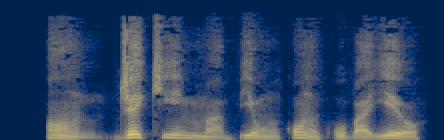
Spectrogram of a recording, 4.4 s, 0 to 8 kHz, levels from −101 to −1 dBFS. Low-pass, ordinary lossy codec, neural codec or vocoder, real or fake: 7.2 kHz; MP3, 32 kbps; codec, 16 kHz, 0.3 kbps, FocalCodec; fake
